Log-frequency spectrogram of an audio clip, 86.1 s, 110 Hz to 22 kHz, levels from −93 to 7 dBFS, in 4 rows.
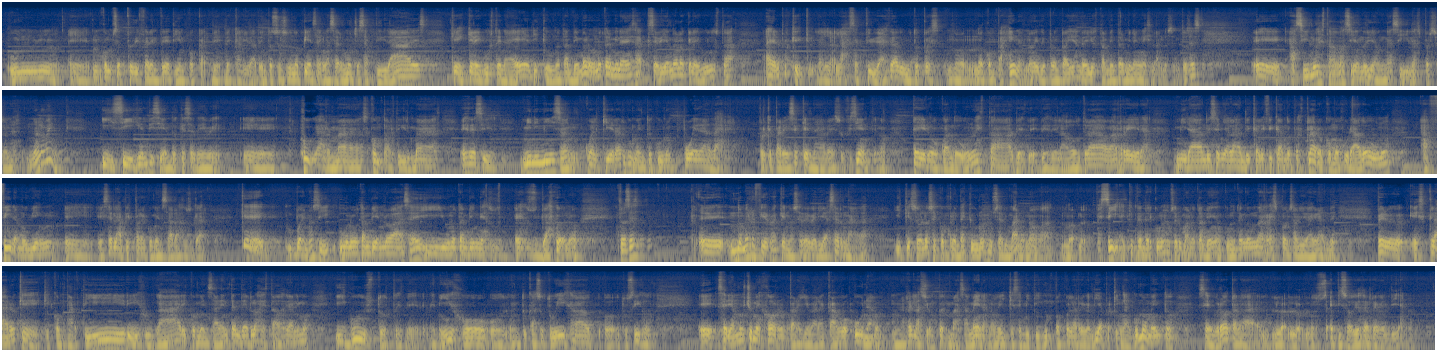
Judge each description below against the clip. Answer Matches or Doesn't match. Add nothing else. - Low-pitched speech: Matches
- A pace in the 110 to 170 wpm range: Doesn't match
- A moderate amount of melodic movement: Matches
